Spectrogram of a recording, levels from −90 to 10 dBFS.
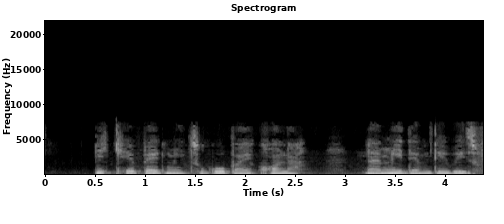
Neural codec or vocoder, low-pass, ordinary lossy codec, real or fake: codec, 16 kHz, 16 kbps, FreqCodec, smaller model; 7.2 kHz; AAC, 24 kbps; fake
